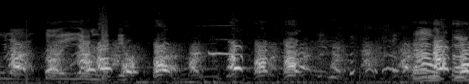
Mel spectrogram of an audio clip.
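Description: Excited husky sled dogs bark, yip and whine in a busy overlapping chorus, close and loud, with a person's voice mixed in.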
